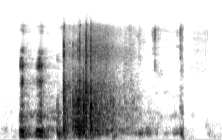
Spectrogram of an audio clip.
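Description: A person's voice over a video call: two short vocal sounds, then a loud breathy burst, with a sharp click near the end.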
